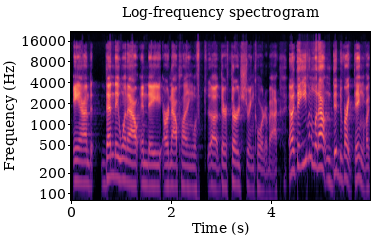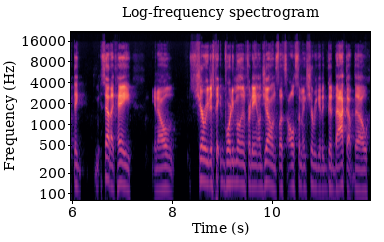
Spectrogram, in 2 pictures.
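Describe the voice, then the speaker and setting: A man's voice: medium pitch, animated, a little fast, sharp tone. A man hosting a sports podcast, chatting casually about football with many fillers and restarts.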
